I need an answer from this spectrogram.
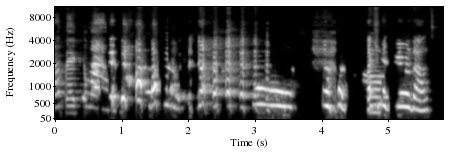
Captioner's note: laughter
